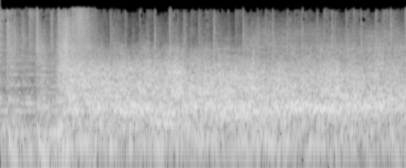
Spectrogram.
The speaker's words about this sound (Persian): پرواز جنگنده‌های اسرائیلی بر فراز آسمان بیروت.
